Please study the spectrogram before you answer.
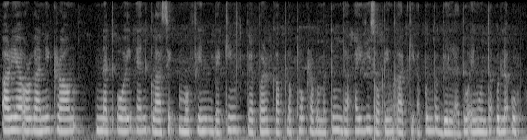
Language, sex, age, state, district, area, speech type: Manipuri, female, 30-45, Manipur, Thoubal, urban, read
